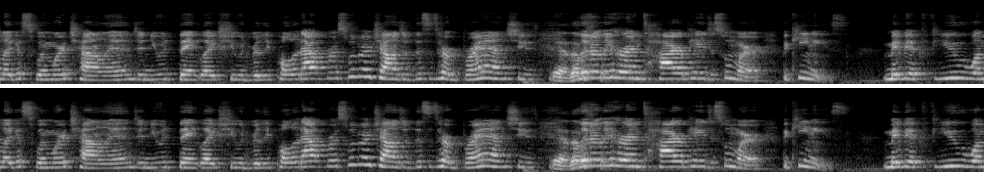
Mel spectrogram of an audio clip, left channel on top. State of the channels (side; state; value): both; normal; correlation 0.54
